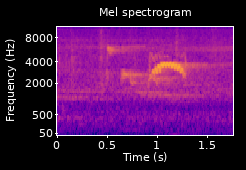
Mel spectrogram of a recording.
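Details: Chestnut-bellied nuthatch (Sitta cinnamoventris) at Sattal, Uttarakhand, India: one loud, clear, slightly arched high whistle lasting about a third of a second, preceded by fainter softer notes.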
